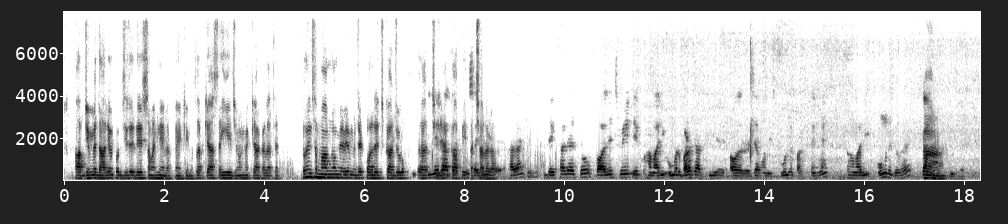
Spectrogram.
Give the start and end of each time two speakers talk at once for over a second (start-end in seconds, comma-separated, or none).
7.4-8.6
